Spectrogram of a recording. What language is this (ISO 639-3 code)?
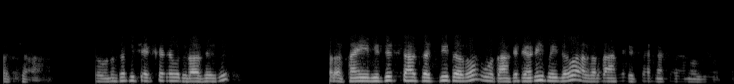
snd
